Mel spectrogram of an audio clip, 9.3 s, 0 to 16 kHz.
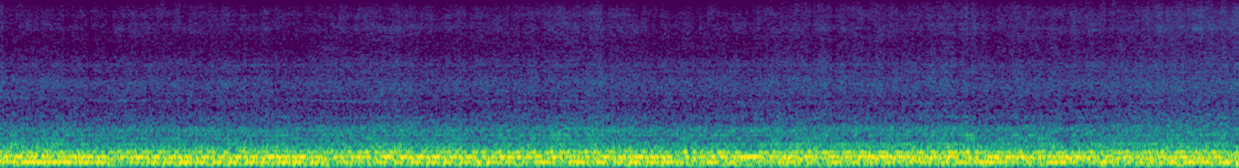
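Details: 1992 Toyota Land Cruiser FJ80 with swapped 6L L98 V8 and 6L80 transmission, first startup after conversion, tach and oil pressure gauge not yet working: deep steady rumble, even unbroken beat, no knocks or misses; smooth healthy normal idle.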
